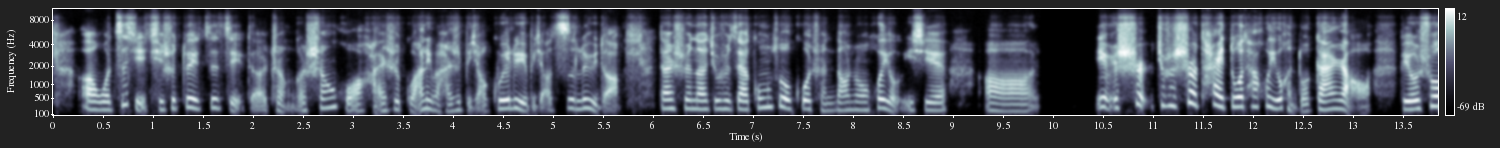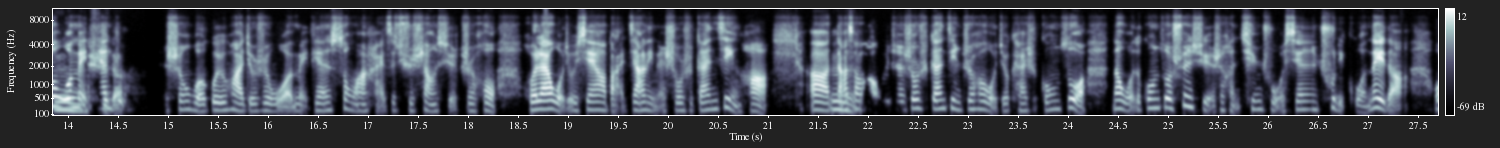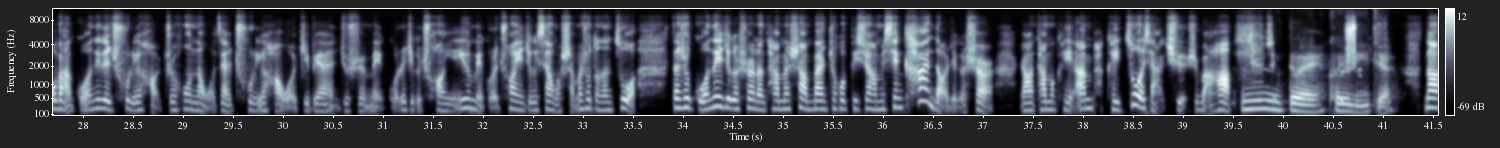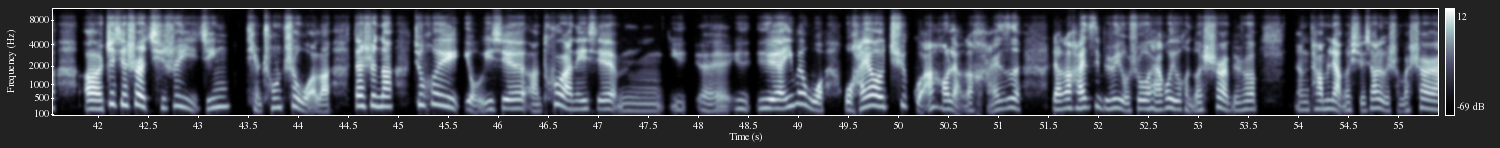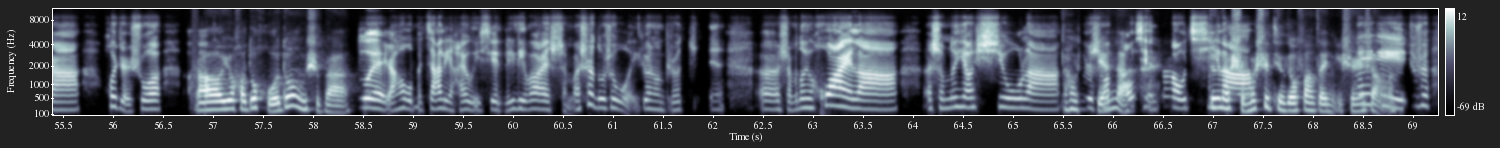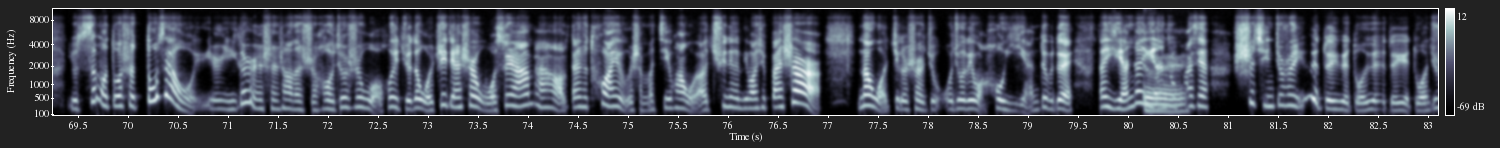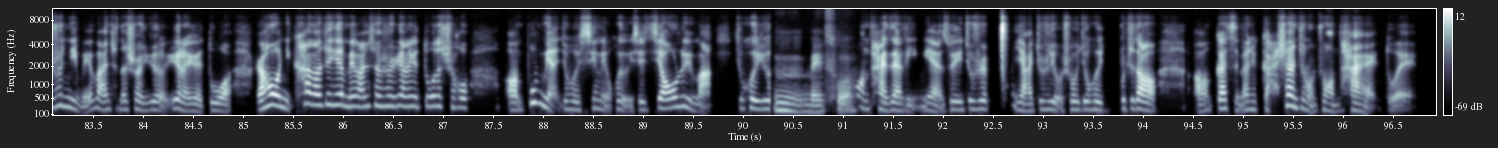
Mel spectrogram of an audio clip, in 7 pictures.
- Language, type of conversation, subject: Chinese, advice, 我该如何为自己安排固定的自我照顾时间？
- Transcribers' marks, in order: other background noise; laughing while speaking: "哦，天哪"; laugh; tsk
